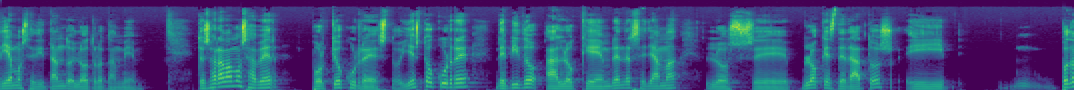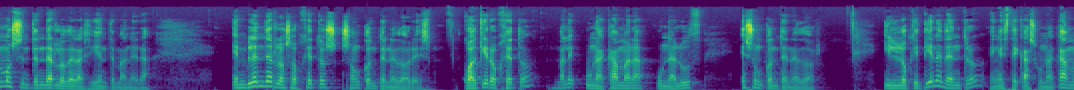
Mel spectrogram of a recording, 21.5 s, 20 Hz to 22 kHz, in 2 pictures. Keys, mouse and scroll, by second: 12.8 click, 16.1 click, 20.3 click.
